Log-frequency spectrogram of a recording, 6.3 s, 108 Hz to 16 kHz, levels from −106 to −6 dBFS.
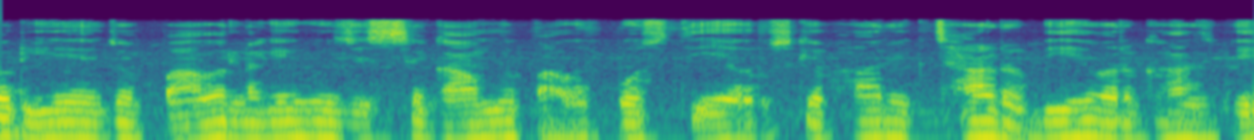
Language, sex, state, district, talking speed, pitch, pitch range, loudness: Hindi, male, Gujarat, Valsad, 230 wpm, 100 Hz, 95-105 Hz, -18 LUFS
